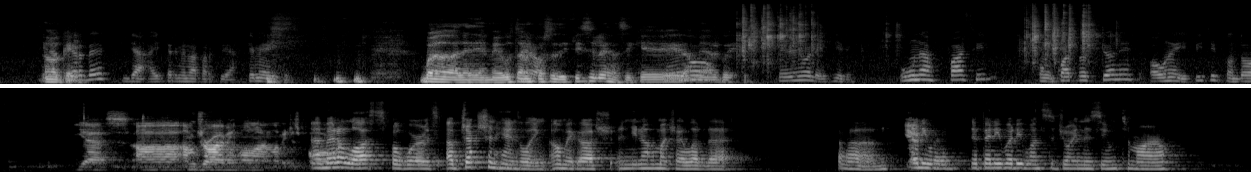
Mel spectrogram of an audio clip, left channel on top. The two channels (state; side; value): different; both; correlation 0.00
